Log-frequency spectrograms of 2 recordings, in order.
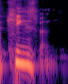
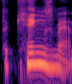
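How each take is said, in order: First: "Kingsman" as one word, weak "-man"; "Kingsman" run together, "man" reduced. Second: "King's Man" as two words, man stressed; "The King's Man" with a full "man". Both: Shown as a demonstration. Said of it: "as opposed to Kingsman".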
